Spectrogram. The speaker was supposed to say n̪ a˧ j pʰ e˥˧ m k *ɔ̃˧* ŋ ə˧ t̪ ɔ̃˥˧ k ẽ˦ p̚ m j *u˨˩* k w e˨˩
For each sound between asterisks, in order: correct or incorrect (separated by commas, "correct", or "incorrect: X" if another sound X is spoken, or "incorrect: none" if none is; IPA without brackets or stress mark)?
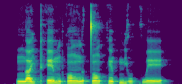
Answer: incorrect: ɔ̃˥˧, correct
